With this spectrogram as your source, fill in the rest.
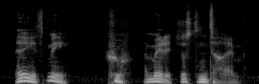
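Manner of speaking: out of breath. Arriving after running all the way here, out of breath. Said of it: "Why are you so out of breath?".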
